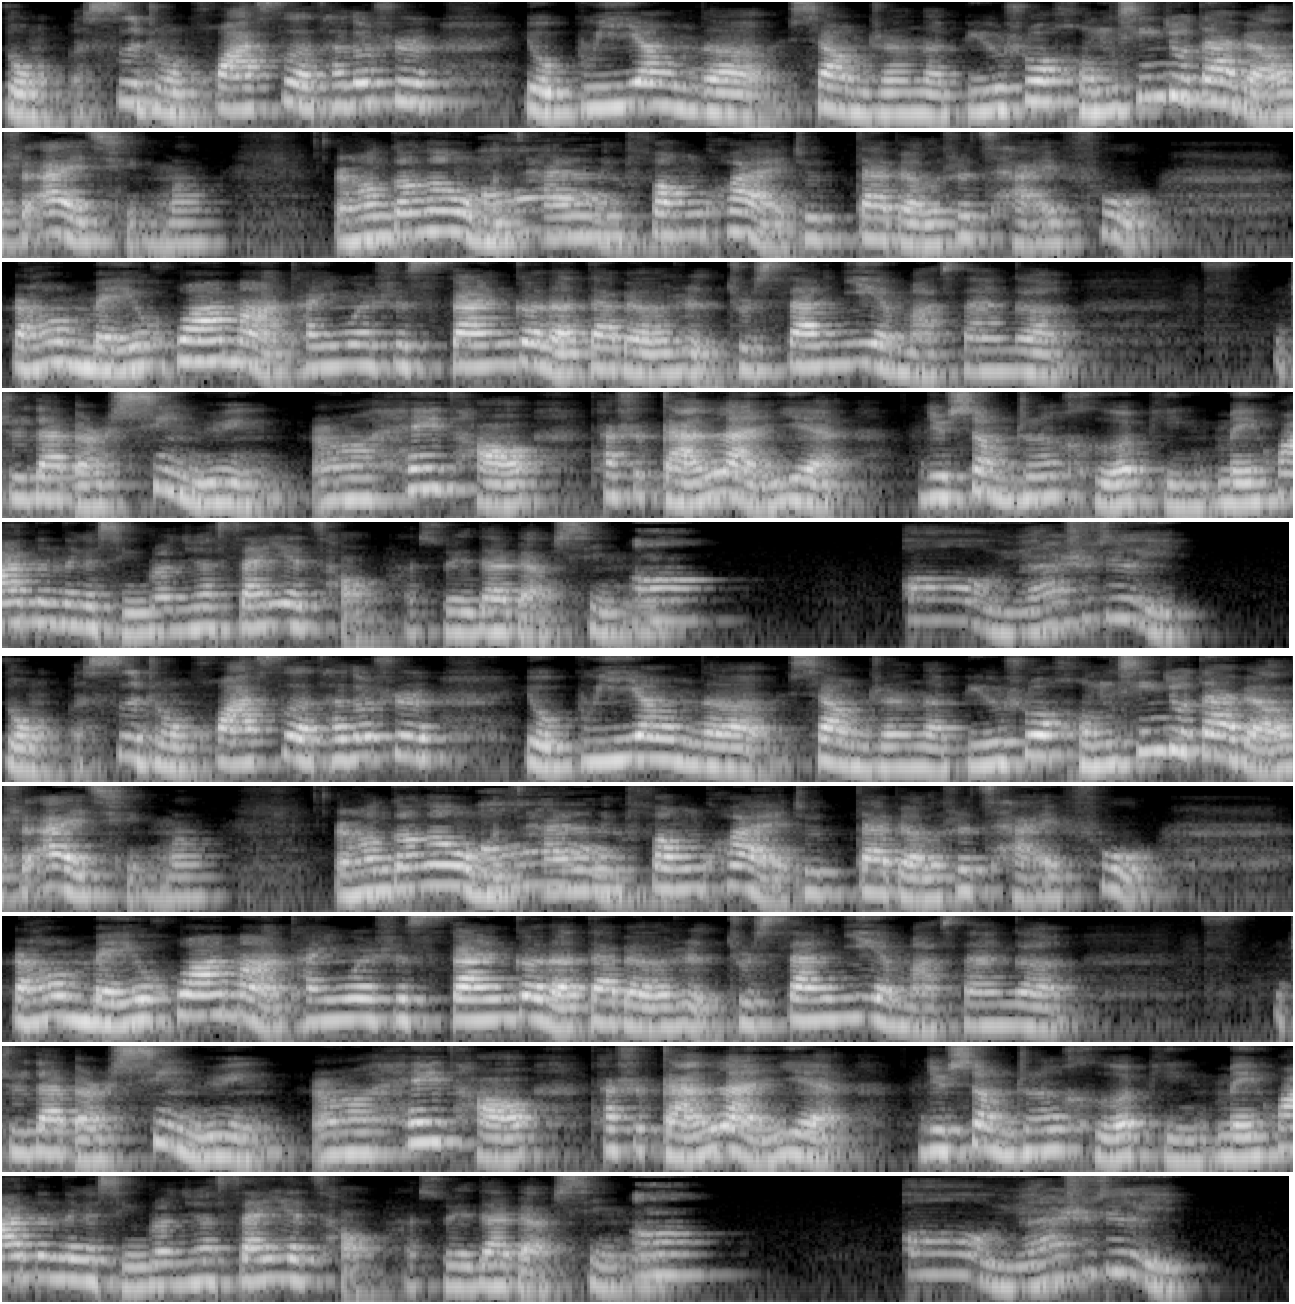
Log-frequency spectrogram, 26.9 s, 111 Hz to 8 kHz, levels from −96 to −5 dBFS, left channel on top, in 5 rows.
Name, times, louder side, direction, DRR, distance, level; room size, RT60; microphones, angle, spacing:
voice 1, 0.0-6.2 6.8-10.2 10.8-15.2 16.1-24.3, equal, 5° left, 1.2 m, -27 dB
voice 2, 7.3-8.0 24.1-24.5 25.3-26.4, equal, 15° right, 4.4 m, -33 dB
10.5 x 5.0 x 2.8 m
head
